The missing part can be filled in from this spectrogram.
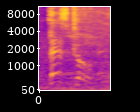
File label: Lets Go, vox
